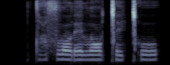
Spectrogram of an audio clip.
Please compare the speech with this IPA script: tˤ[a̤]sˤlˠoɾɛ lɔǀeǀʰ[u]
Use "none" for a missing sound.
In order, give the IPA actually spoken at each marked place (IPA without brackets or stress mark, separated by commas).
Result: a̤, o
